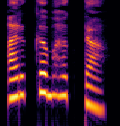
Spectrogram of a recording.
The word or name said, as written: ಅರ್ಕಭಕ್ತ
